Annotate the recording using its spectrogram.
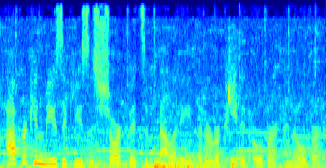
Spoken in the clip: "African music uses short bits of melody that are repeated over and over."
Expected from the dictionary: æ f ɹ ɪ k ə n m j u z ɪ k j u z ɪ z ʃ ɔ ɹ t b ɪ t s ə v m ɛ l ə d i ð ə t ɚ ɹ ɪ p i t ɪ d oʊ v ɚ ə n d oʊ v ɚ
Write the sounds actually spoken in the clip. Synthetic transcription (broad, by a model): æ f ɹ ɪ k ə n m j u z ɪ k j u z ɪ z ʃ ɔ ɹ t b ɪ t s ə v m ɛ l ə d i ð ə t ɚ ɹ ɪ p i t ɪ d oʊ v ɚ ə n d oʊ v ɚ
